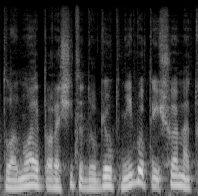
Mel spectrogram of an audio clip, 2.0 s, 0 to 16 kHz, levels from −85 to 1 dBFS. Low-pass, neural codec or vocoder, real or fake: 14.4 kHz; codec, 44.1 kHz, 2.6 kbps, SNAC; fake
